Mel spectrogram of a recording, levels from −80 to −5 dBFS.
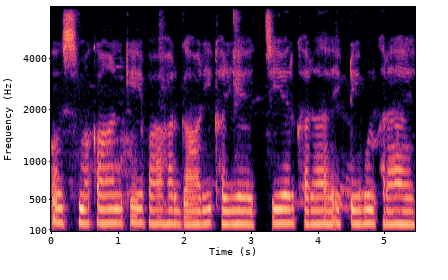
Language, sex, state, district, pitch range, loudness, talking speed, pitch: Hindi, female, Bihar, Kishanganj, 175-185 Hz, -17 LUFS, 140 wpm, 180 Hz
